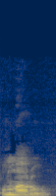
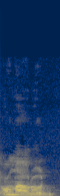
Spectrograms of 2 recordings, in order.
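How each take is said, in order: First: The word ends on a vowel, without n. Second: The word ends with an added n sound. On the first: The speaker calls it right. "You have to say Umaru" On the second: The speaker calls it wrong. "you can never say Umarun"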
